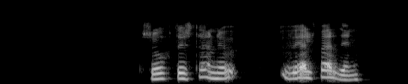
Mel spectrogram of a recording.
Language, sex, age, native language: Icelandic, female, 8, Icelandic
